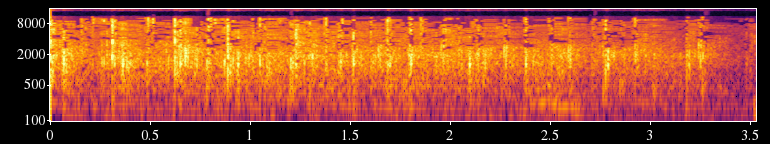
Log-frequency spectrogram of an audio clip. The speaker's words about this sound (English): You needn't applaud an eccentric man.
